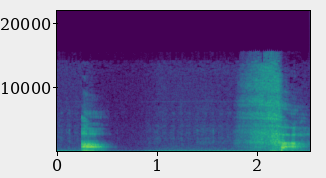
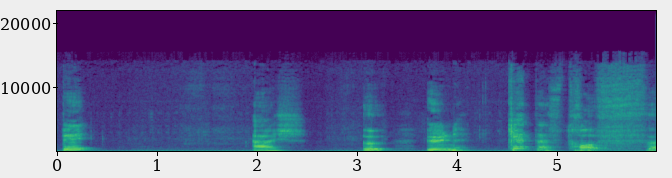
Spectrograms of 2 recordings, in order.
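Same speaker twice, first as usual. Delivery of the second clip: slow dictation; 2 semitones higher, slower than usual. Shown as a demonstration. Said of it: "il reste plus qu'à rajouter feu".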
